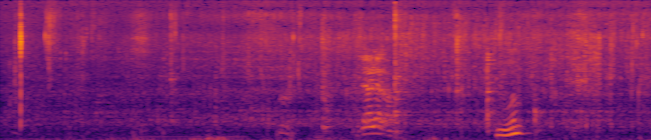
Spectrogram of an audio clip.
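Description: Onions and peppers frying in a pan give a steady sizzle and crackle, with a few louder bursts of stirring and scraping toward the end. No one speaks.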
